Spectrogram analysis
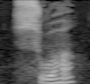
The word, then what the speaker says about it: soit: Okay, then of course être and avoir, so être will become soit, remember final S is not pronounced, soit, then soyons, soyez, alright?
